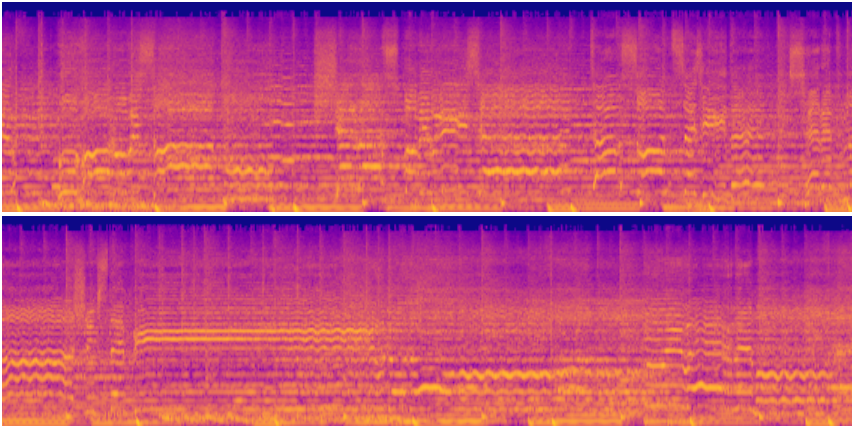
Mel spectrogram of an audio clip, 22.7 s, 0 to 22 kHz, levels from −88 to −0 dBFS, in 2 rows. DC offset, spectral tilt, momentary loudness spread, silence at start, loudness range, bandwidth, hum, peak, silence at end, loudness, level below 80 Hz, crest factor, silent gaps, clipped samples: under 0.1%; -3.5 dB/octave; 4 LU; 0 s; 3 LU; 18 kHz; none; -4 dBFS; 0 s; -16 LUFS; -30 dBFS; 12 dB; none; under 0.1%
